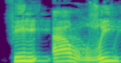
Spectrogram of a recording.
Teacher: حمزہ کے اوپر زبر ہے، آگے را ساکن ہے، را کو موٹا پڑھیں گے۔ · ضاد کے نیچے زیر ہے، موٹا پڑھیں گے اور بغیر کھینچے پڑھیں گے۔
